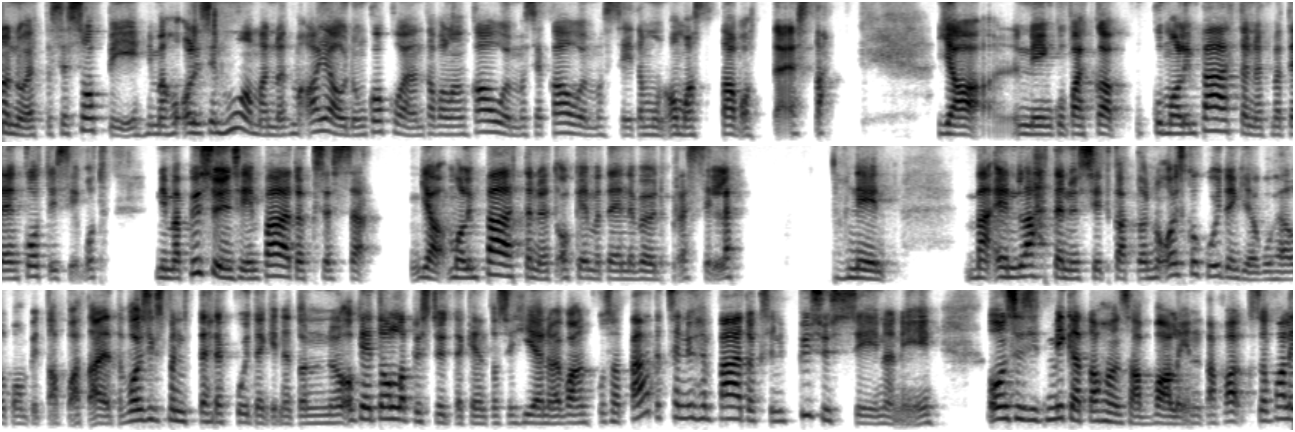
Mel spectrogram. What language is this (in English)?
Finnish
